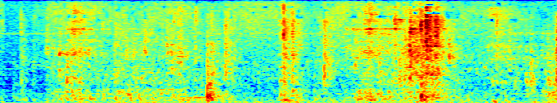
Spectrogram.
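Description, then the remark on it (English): A drawer slides shut with a few soft scraping, knocking sounds, set against a low, steady background rumble and no voices. “Closing the drawer, Abe creeps stealthily towards the white doors of a built-in closet and carefully steps inside.”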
